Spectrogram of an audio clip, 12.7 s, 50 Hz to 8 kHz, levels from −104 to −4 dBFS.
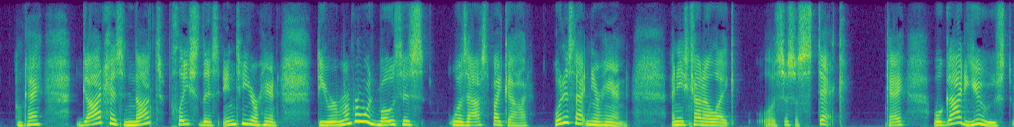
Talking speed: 180 wpm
